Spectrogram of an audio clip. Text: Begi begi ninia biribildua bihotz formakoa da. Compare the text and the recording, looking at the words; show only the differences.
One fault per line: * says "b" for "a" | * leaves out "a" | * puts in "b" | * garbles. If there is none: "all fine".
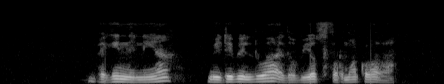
* leaves out "begi"
* puts in "edo"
